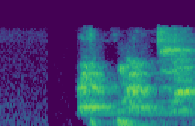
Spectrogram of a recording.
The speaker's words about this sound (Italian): Bene, allora voi sentirete probabilmente il cane in sottofondo perché sta abbaiando e io non posso esercitare il controllo su di lui, eh, però vabbè, sentirete anche la mia voce.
